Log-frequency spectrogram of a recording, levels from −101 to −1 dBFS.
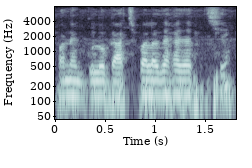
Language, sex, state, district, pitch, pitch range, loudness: Bengali, male, West Bengal, Alipurduar, 130 Hz, 125-130 Hz, -18 LUFS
